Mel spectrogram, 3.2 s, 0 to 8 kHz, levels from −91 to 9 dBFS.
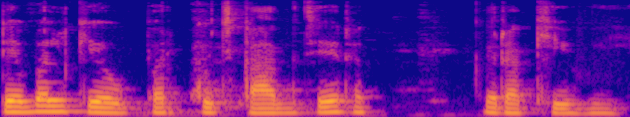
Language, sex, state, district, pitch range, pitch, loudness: Hindi, male, Jharkhand, Ranchi, 115-135 Hz, 125 Hz, -19 LUFS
